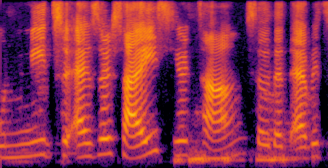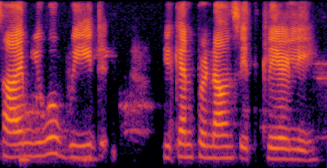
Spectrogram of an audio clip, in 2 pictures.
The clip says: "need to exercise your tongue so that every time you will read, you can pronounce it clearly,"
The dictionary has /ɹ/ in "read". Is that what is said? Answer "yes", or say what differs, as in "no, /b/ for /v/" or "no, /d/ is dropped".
no, /w/ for /ɹ/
